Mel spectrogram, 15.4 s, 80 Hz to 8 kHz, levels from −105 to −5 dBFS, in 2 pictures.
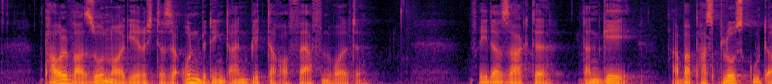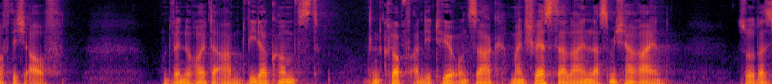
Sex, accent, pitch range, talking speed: male, German, 75-85 Hz, 165 wpm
